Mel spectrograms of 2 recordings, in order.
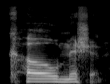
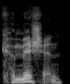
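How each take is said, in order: First: The word is split after the first syllable. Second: The word is said as one smooth unit. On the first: The work is shared with God. "It's a co-mission" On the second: We are sent to do the work ourselves. "instead of saying commission"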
